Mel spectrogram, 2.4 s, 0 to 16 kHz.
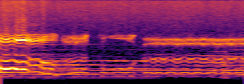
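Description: Tenor singing an opera aria in French with wide vibrato, from a 1923 acoustic-era 78 rpm record. A loud held note breaks off and slides down about half a second in, and the voice goes on more softly on lower notes. The sound is thin, with no bass and little top, as on pre-electrical recordings.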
